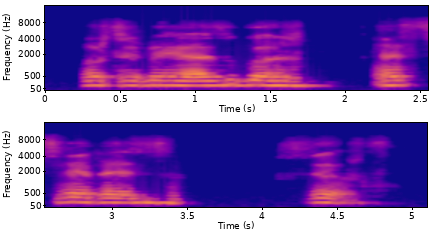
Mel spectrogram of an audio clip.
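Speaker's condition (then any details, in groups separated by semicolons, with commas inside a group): ALS; diagnosed after 10 months of tests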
